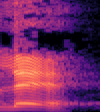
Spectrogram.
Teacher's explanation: दांत से, इसीलिए राइट आंसर पहला हुआ। अरे जीभ, लय का जब उच्चारण कर रहे हैं, जीभ कहां लग रही है? दांतों पे लग रही है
